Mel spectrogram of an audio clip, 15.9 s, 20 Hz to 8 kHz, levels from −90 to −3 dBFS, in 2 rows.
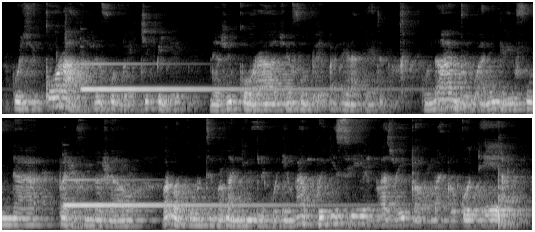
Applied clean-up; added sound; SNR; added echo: none; Chink, clink; 3 dB; reverberation time 1.0 s.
